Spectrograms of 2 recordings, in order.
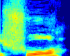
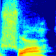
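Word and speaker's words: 说: Like, you can listen and repeat, but like you said, it was supposed to be shuo, but you were accidentally saying shua, and that is a totally different sound.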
